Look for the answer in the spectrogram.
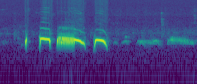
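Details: Spotted dove calling to provoke and lure a wild rival: a clipped note, then two bent notes around a longer throaty coo, followed by softer, fading low hoots.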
